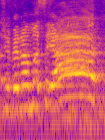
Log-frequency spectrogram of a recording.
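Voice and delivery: ordinary talk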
